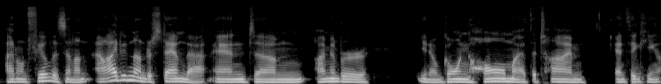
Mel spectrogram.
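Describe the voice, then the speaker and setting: Mellow-voiced man, reflective and candid. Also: mid-range voice, no room sound, clean studio sound. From Czech Republic. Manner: thoughtful, many restarts, acts out remembered quotes. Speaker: pianist and podcast guest. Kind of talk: reflective interview talk.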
